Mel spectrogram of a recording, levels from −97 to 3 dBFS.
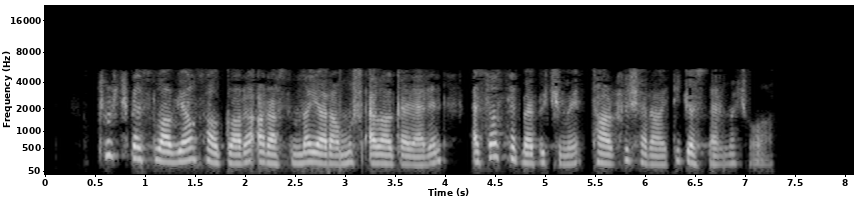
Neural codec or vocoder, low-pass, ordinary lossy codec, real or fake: codec, 44.1 kHz, 7.8 kbps, DAC; 5.4 kHz; MP3, 32 kbps; fake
